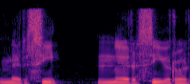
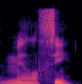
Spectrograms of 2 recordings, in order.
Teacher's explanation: some people call it a French R, which means it's at the back of your throat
